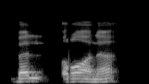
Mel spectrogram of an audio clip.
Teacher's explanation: ويستثنى منه السكت في بل رانا، لأن حفصا قرأ بالسكت والسكت يمنع الإدغام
